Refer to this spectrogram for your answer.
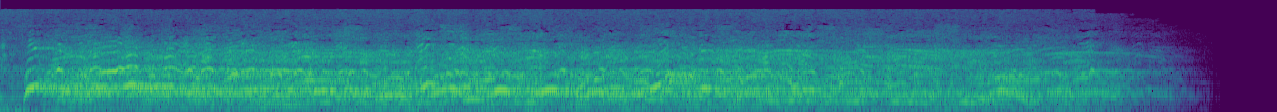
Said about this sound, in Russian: Шумит толпа веселых берендеев. Везут они сани с соломенным чучелом, провожают масленицу.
